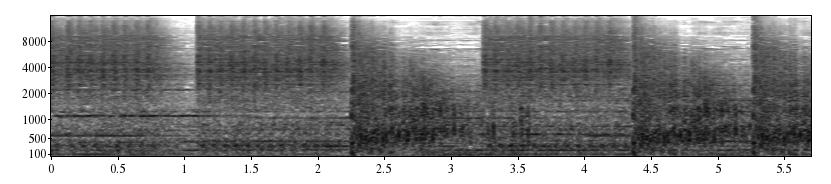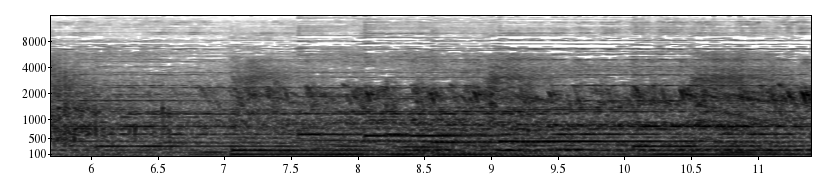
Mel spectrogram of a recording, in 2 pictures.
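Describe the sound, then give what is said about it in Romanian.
Sharp, loud gunshots crack out in a rapid series at first, then fade into a dense, rumbling din of continuous firing and noise, with no one speaking. An exchange of gunfire on a mountain, with the group in the valley firing back. “Ai noștri au împușcat doi bărbați din grupul din vale după ce au ripostat cu focuri de armă”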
